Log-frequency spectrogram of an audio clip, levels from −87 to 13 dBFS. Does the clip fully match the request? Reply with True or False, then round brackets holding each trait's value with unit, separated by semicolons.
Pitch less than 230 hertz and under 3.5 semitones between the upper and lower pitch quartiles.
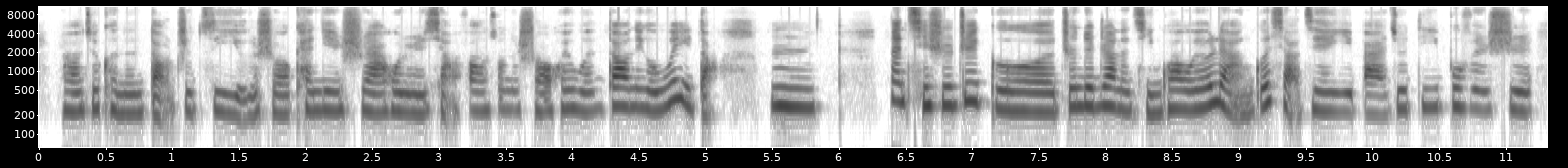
False (245 Hz; 2.9 semitones)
